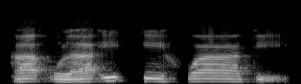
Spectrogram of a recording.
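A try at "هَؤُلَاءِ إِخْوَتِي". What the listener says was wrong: Pendek, ikhwati.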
